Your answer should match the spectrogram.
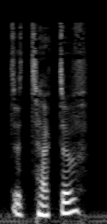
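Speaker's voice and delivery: high rising question, scared yet hopeful; fearful hope. A narrator's reading. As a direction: call out scared but hoping. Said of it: "fear and hope mingling in her voice".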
